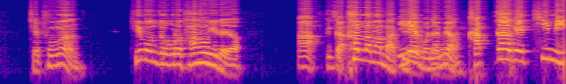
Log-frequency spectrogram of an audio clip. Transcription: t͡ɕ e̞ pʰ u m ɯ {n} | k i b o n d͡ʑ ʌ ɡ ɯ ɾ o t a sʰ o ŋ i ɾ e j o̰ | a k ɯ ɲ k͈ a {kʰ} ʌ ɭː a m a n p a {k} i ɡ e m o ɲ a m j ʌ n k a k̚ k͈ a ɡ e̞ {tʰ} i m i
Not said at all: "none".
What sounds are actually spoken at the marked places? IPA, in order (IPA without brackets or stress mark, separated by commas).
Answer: n, kʰ, k, tʰ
